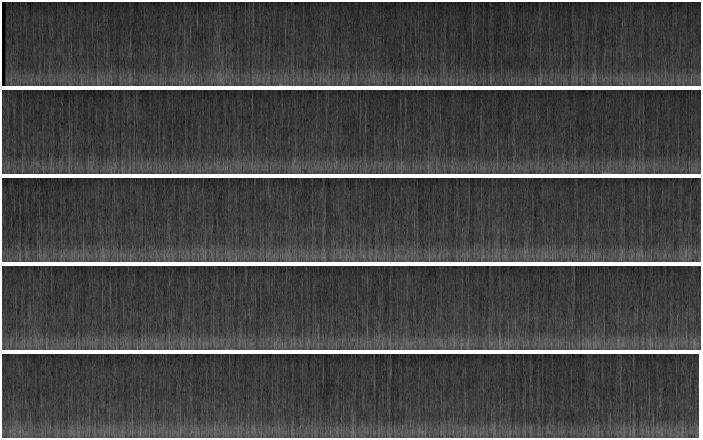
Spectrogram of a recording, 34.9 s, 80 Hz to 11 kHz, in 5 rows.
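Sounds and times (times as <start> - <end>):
dense rain falling: 0.0 - 34.9
low thuds: 13.0 - 13.7.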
